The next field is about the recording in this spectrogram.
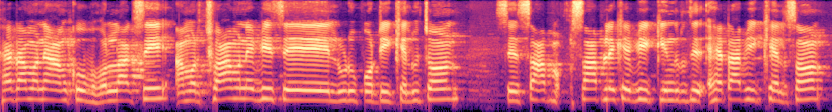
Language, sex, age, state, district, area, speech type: Odia, female, 45-60, Odisha, Bargarh, urban, spontaneous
